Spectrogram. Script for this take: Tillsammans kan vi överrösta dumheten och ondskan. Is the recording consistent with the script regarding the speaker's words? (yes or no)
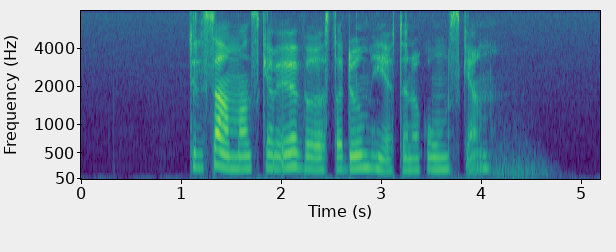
yes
